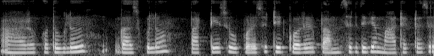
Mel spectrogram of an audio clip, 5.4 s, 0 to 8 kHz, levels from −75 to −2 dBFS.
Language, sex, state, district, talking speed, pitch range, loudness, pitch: Bengali, female, Assam, Hailakandi, 165 wpm, 210-245 Hz, -19 LUFS, 230 Hz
